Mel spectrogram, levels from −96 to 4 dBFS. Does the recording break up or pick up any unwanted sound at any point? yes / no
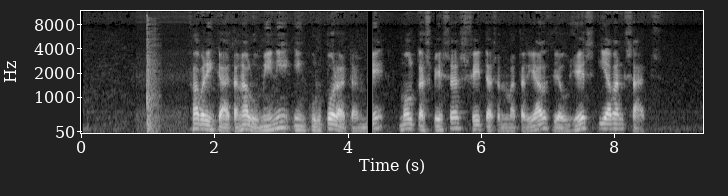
yes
